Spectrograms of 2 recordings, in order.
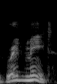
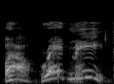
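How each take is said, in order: First: Said in the usual way. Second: High, slow, drawn-out awe; high, slow impressed street voice; amazed gangster. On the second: Retold or imitated. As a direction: marvel at the shirt like a gangster.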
